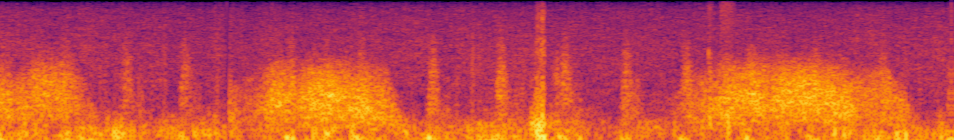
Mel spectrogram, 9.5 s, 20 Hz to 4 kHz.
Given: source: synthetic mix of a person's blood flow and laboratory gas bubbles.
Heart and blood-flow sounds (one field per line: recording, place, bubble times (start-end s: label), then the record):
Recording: Doppler ultrasound of blood flow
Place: subclavian vein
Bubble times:
7.11-7.17 s: bubbles
7.23-7.37 s: bubbles
From the record:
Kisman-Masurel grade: 113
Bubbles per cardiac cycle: 1 to 2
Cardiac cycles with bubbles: 1 to 10%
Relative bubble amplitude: loud (0.450 to 0.775)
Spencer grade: 1 (occasional bubble signal discernible with the cardiac motion signal, with majority of cardiac periods free of bubbles)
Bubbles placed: anywhere in the cardiac cycle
